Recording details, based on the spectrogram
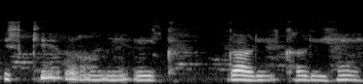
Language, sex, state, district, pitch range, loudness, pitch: Hindi, female, Chandigarh, Chandigarh, 200-240 Hz, -18 LUFS, 215 Hz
